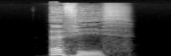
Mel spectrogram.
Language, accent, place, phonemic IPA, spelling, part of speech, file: German, Germany, Berlin, /ˈœfis/, Öffis, noun, De-Öffis.ogg
- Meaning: inflection of Öffi: 1. genitive singular 2. all cases plural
